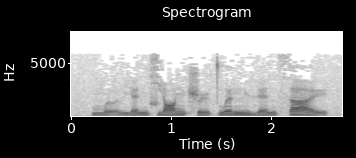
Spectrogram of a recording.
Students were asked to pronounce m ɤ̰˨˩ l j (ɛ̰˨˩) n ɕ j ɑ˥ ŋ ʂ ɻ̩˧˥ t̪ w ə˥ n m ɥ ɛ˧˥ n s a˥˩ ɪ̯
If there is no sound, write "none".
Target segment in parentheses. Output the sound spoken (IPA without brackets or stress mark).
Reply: ɛ˧˥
